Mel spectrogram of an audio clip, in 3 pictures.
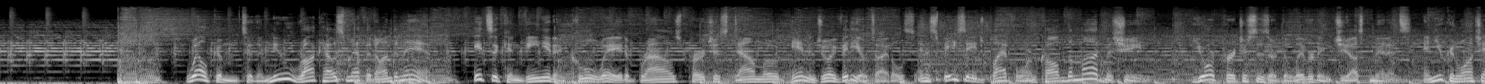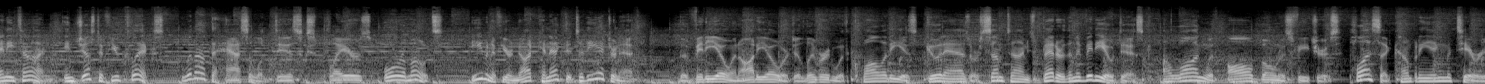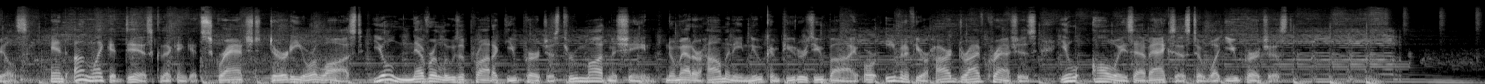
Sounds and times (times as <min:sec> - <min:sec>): Speech: 0:01.9 - 0:42.7.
